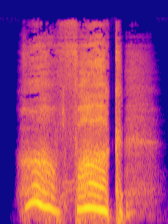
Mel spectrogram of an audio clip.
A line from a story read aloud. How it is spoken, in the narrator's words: I groaned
